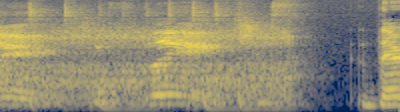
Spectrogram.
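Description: Voices over background music, cutting off abruptly about a second and a half in; a woman starts speaking just before the end.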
